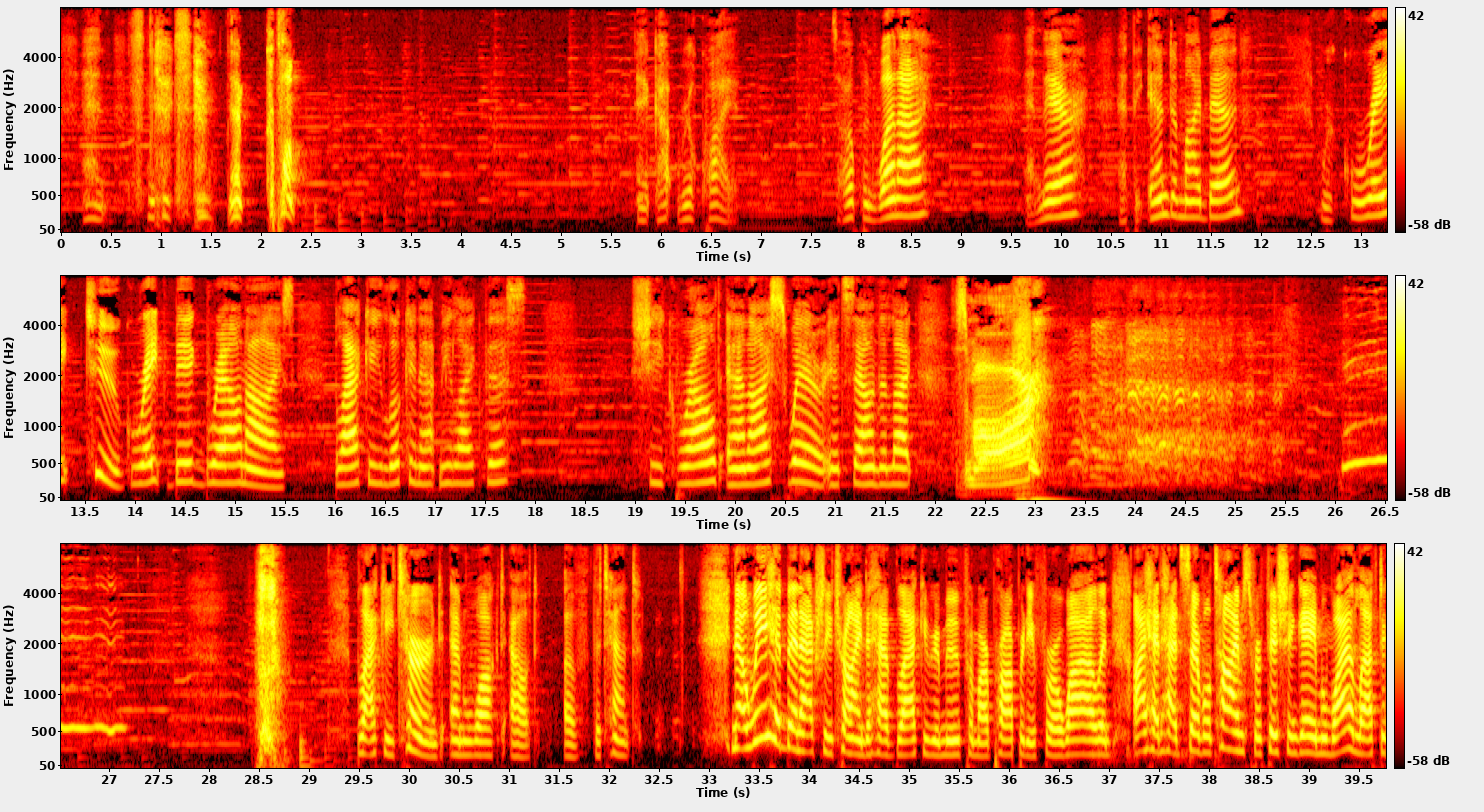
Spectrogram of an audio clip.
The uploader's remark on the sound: Recorded live at the 2015 Storytelling Festival, an annual storytelling festival in Pittsburgh, PA.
